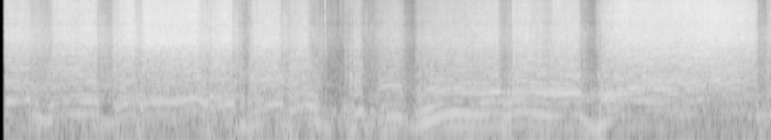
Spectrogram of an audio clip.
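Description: An off-road buggy engine revs hard, rising and falling in pitch.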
